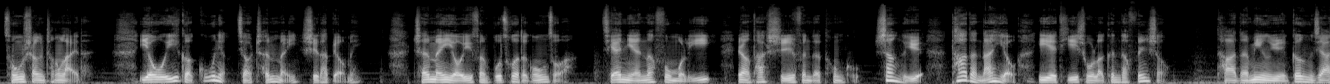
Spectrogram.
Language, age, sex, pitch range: Chinese, 20-39, male, 95-130 Hz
